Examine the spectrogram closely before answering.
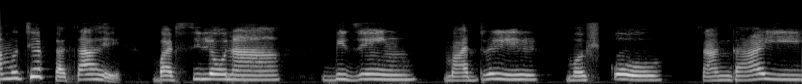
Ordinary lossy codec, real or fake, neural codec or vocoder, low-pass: Opus, 16 kbps; fake; codec, 44.1 kHz, 2.6 kbps, SNAC; 7.2 kHz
